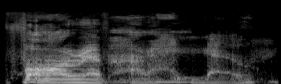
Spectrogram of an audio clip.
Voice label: troll death; troll warlord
